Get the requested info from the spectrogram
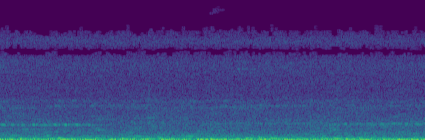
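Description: Indistinct voices over a steady low rumble, with no clear words.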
